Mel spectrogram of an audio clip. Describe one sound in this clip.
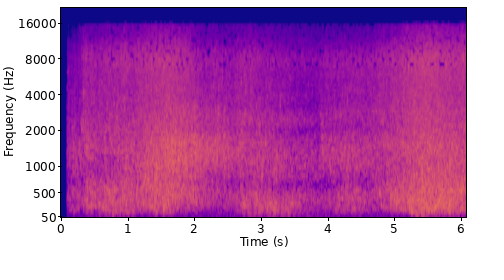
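Water rushes and splashes steadily past a moving boat.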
